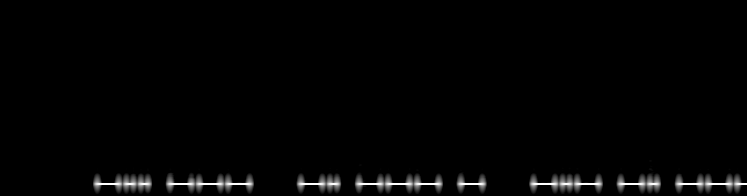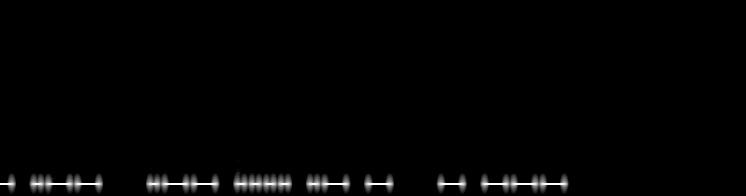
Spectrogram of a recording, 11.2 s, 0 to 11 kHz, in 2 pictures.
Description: Morse code, heard as a keyed tone, about 22 wpm, 700 Hz. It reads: DO NOT KNOW WHAT TO
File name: practice / 22wpm / Build A Phrase - 5-Word Phrases - 22wpm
